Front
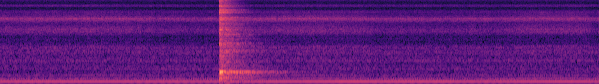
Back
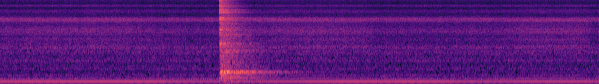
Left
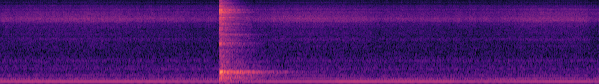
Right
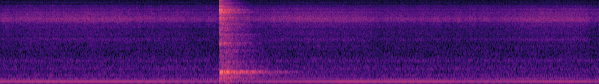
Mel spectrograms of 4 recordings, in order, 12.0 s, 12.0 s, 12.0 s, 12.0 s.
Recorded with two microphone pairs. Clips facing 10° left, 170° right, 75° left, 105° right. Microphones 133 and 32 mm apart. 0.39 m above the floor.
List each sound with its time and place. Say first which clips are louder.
4.4 s dishes clattering: front 4 dB, left 2 dB; 10° left, 2.5 m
